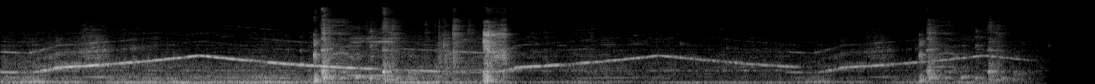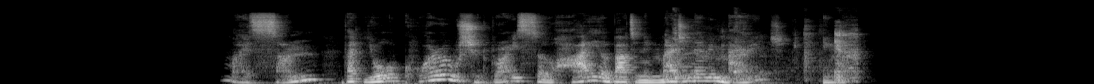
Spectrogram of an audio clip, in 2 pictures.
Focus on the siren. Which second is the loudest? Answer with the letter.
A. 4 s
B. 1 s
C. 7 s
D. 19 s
B.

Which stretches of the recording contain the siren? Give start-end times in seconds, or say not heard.
0.0-10.3.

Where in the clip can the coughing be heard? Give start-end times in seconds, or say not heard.
3.0-5.1, 9.1-10.3, 17.6-19.6.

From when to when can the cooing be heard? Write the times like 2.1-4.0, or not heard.
not heard.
